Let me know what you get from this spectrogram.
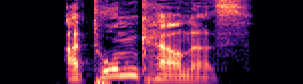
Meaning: genitive of Atomkern
- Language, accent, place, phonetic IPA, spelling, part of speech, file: German, Germany, Berlin, [aˈtoːmˌkɛʁnəs], Atomkernes, noun, De-Atomkernes.ogg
